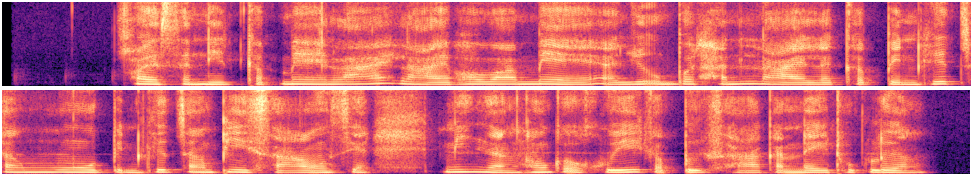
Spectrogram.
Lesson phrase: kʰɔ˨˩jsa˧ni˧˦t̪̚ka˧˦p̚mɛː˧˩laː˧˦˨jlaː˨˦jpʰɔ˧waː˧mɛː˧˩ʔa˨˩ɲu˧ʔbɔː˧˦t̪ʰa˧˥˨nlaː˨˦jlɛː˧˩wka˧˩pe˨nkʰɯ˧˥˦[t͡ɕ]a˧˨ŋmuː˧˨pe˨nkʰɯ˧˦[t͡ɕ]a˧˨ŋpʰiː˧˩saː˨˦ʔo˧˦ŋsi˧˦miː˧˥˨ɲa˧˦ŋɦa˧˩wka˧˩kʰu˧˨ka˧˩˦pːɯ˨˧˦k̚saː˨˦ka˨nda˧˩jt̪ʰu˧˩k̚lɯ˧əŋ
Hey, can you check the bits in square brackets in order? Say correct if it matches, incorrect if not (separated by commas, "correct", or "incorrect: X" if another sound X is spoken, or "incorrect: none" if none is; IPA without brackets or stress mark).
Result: correct, correct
